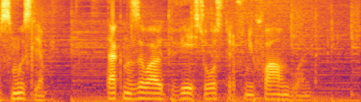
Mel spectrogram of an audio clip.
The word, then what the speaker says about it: Newfoundland: По-русски, конечно, правильно Ньюфаундленд. Но в настоящее время в Канаде название провинции произносится как Ньюфаундленд.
